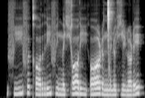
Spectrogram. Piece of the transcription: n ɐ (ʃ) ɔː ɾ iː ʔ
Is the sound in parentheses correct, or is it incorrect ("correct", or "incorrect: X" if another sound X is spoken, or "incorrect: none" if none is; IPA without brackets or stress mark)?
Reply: incorrect: ç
